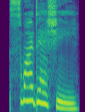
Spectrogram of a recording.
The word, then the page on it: swadeshi: British English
